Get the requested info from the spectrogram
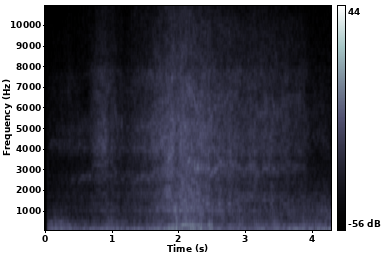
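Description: Arrma Talion 6S RC truggy running at speed across grass, its noise swelling to a peak about two seconds in.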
